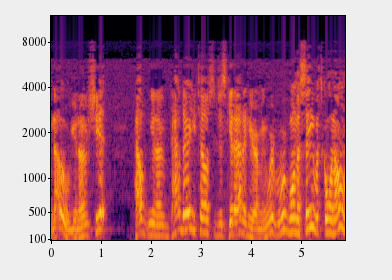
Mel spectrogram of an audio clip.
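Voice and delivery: indignant, high-pitched protest; retold fussing. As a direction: push back in outrage, voice climbing. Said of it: "we're basically fussing with this manager".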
